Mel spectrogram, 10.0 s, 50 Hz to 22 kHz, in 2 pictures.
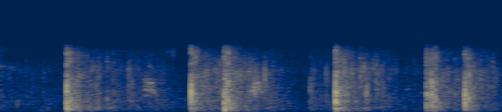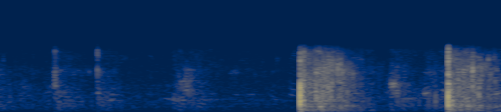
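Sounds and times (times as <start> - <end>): fireworks bangs: 0.6 - 5.0, 8.0 - 8.7, 9.4 - 10.0.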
